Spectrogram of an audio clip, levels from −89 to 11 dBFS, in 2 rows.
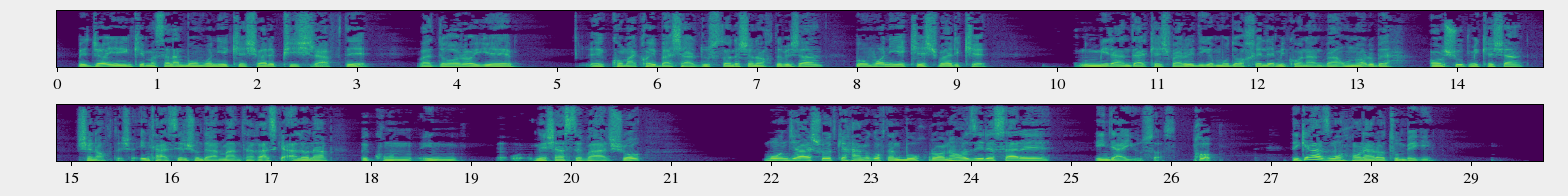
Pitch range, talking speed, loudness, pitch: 110-145 Hz, 135 wpm, -13 LUFS, 125 Hz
